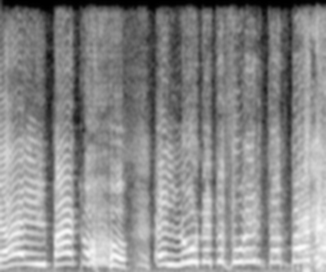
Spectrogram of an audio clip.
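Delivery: very high, slow, sobbing hammed-up wife; wailing wife. Wife sobs the punchline to Paco, high mock wail. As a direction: wail the punchline in a fake sob.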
